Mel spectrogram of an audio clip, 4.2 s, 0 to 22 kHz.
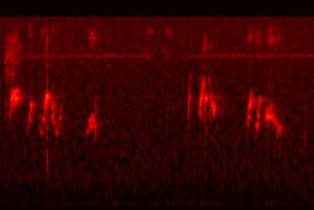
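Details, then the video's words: Red-whiskered bulbul on 13 October 2018 during trapping with a decoy bird. It sings short groups of bright whistled and warbled notes separated by pauses of about a second. "Bẫy chào mào Hàng Xòe đuôi hết bản"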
